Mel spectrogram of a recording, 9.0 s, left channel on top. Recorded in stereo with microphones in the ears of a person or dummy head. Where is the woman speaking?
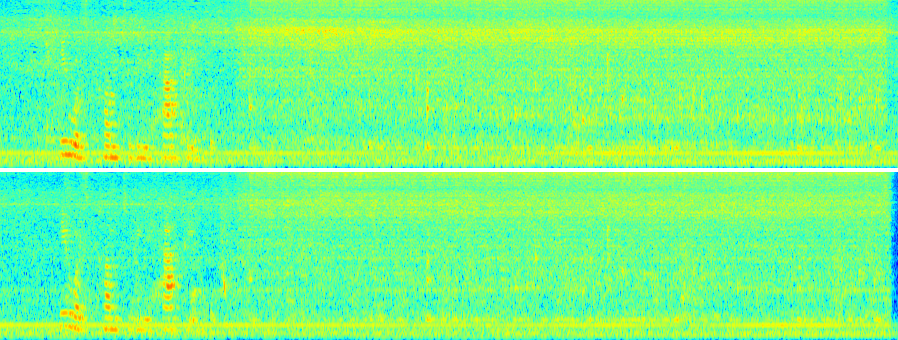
5° left (ahead or behind), 3 m.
